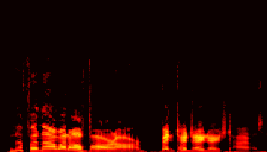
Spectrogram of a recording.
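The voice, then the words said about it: Imitates another person's voice. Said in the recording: “my Michael Cole impression”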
